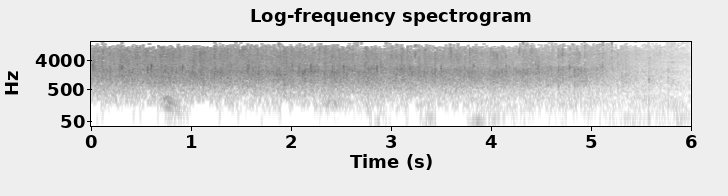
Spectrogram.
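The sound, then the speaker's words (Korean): An audience claps in thanks to God while welcoming a visiting pastor, a dense, steady wash of applause that holds strong for several seconds, then gradually thins and fades toward the end. No one speaks over it. “귀한 목사님 보내주신 하나님께 감사의 박수 올려드리며 목사님 맞이하겠습니다.”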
